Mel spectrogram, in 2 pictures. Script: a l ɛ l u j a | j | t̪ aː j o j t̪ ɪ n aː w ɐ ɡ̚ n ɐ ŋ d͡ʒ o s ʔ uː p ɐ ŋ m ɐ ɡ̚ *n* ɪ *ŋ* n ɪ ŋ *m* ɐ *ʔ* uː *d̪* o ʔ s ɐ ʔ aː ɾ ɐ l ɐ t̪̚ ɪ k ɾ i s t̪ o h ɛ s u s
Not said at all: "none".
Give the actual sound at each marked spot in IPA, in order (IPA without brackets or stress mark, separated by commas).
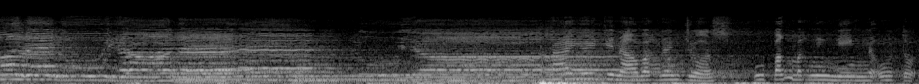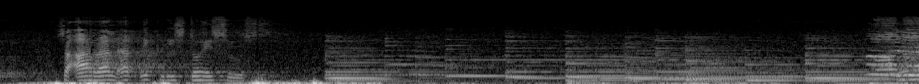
n, ŋ, n, ʔ, t̪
